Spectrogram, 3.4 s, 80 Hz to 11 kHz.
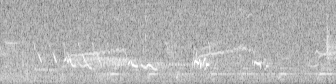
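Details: At a wild bald eagle nest in Decorah, Iowa, on 01.04.2024, a quick stuttering series of high, piping notes tumbles downward, then a few thinner squeaks follow, with a steady hiss of wind or water behind.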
